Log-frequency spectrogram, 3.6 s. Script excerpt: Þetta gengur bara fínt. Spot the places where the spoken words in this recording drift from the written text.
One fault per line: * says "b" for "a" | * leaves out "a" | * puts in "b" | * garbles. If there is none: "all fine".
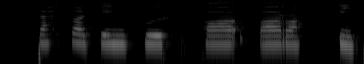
all fine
